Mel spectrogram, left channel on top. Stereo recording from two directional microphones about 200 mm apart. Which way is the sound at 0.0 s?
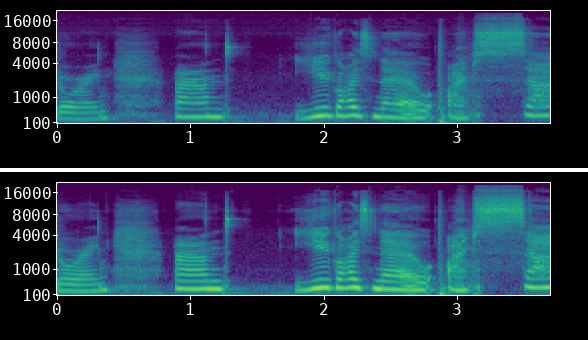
45° right (ahead or behind).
